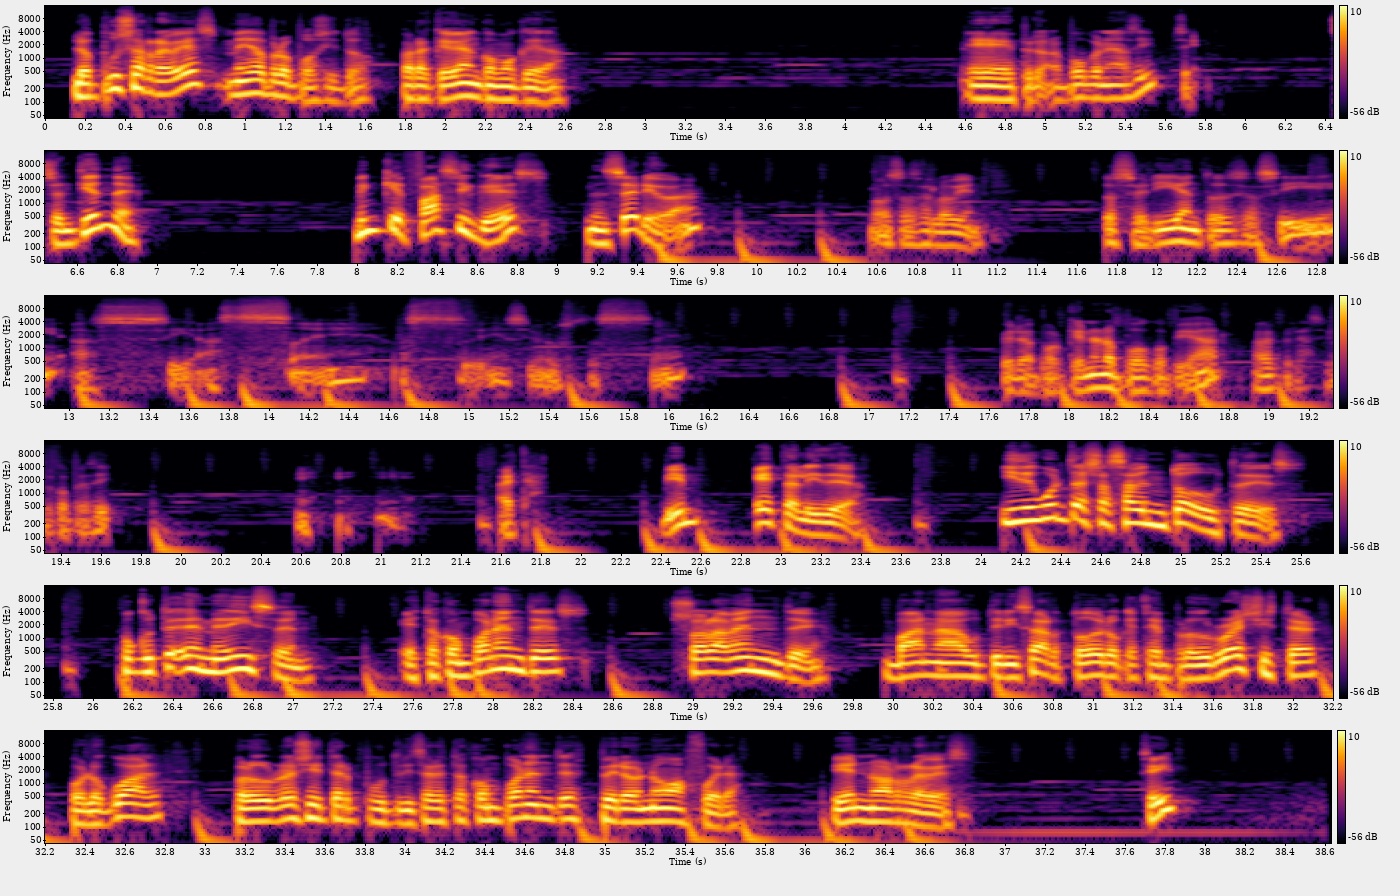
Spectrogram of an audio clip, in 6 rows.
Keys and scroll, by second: 0.0-1.7 typing, 3.4 ctrl+g, 4.4 Escape, 4.9-9.2 typing, 12.2-22.0 typing, 14.5 Escape, 16.3 Escape, 21.4 Escape, 27.2 j, 27.7 k, 28.2 j, 29.6 Escape, 29.8 k, 31.1 shift+v, 32.0 Escape, 32.3-35.2 typing, 35.3 Escape.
